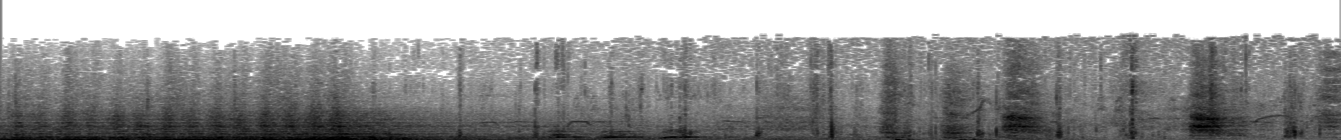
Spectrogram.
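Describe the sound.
Running footsteps thud in a steady rhythm alongside regular, panting breaths. The footfalls grow more distinct and evenly spaced in the second half.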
